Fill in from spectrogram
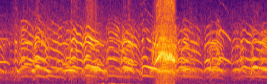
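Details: Dense chorus of Eurasian coots from the Asian population, many short arched nasal notes overlapping, one loud harsh burst in the middle.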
